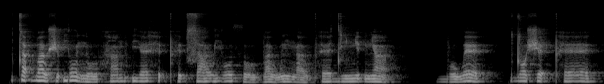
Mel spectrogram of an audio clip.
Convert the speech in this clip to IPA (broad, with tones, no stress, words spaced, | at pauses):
tä˦ʔ ba˦˨ʊ̯ ʃɪ˦ʔjo˦˨ʊ̯no˨ʊ̯ hã˦bɪ˦ʔ jɛ˦hɪ˦ʔpʰɪ˦ʔsʰa˦ʊ̯ jo˦ θo˨ʊ̯ba˦˨ʊ̯ wĩ˦˨ŋa˨ʊ̯pʰɛ˦ di˦ ɲɛ˦ʔɲã˦˨ | bo˨wɛ˦˨ | dɔ˦˨ ʃɛ˦ʔ pʰɛ˦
